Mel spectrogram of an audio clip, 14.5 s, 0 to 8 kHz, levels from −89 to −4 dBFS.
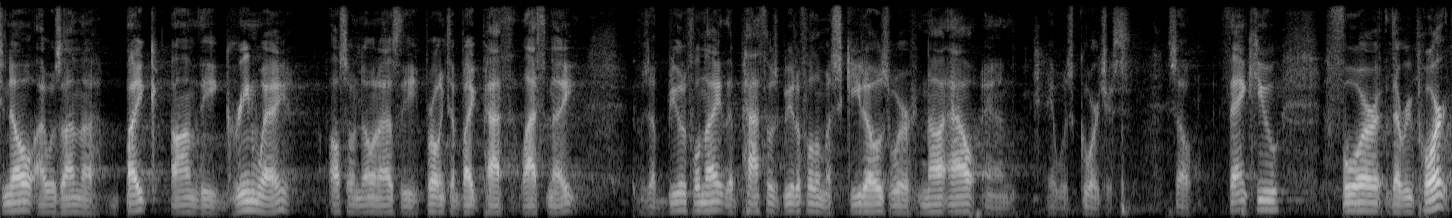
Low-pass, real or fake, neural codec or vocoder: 7.2 kHz; real; none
